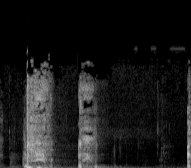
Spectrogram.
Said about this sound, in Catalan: al parlar del president Pujol, t'has ficat, t'has atragantat l'aigua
